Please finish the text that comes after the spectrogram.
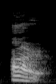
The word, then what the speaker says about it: Roncesvalles: So that you have the correct ones, I'm going to pronounce them for you. So for the streets, it goes like this. Roncesvalles.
